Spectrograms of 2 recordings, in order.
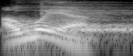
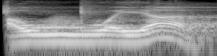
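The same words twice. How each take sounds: First: The first vowel is cut shorter. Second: The first vowel is held long. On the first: The speaker calls it right. "ஔவையார் அப்படி" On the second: The speaker calls it wrong. "அப்படி சொல்றது இல்ல"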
